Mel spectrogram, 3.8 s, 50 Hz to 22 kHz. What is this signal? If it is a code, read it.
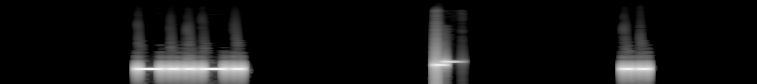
Morse code, heard as a keyed tone, about 30 wpm, 700 Hz. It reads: / I
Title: Single Character (Letter:Number:Punctuation:Prosign) 30wpm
